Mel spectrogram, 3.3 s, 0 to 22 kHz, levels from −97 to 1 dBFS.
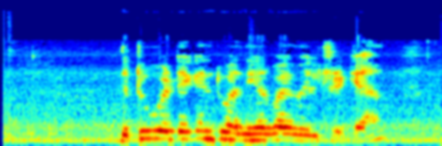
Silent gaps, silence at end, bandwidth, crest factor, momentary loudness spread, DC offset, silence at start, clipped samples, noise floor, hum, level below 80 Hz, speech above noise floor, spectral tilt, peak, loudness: none; 0.05 s; 7 kHz; 14 dB; 8 LU; under 0.1%; 0.05 s; under 0.1%; -35 dBFS; none; -50 dBFS; 23 dB; -7 dB/octave; 0 dBFS; -12 LUFS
